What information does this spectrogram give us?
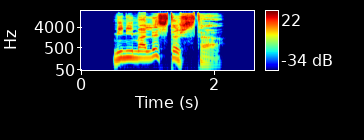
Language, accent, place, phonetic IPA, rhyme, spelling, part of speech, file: German, Germany, Berlin, [minimaˈlɪstɪʃstɐ], -ɪstɪʃstɐ, minimalistischster, adjective, De-minimalistischster.ogg
- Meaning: inflection of minimalistisch: 1. strong/mixed nominative masculine singular superlative degree 2. strong genitive/dative feminine singular superlative degree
